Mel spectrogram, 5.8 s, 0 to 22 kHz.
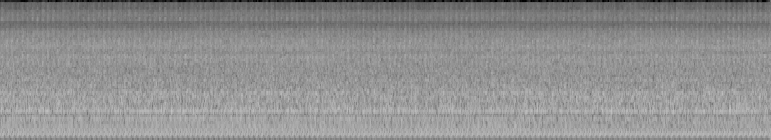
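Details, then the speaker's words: Husqvarna 7021P 21-inch push mower, Honda GCV160 engine, unused two years, revived after cleaning the spark plug, on its original OEM carburetor (a clamp still missing): even, steady running with no surging, misfire or knock; sounds good. "She sounds good. It's original OEM carburetor, baby."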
